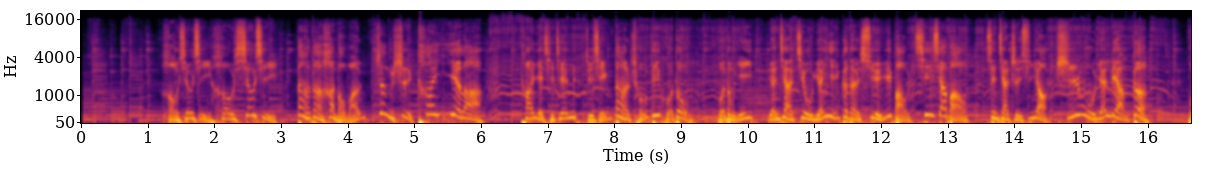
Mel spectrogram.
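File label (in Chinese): 促销广告儿童; 汉堡王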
